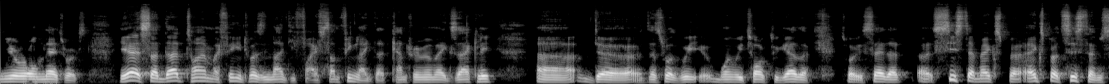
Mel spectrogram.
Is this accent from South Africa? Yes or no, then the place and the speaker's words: no; southern France, France; moved away; also born or lived in Switzerland / Paris; lived nine years in Switzerland, then we moved to the south uh, of France, and that's where I did all my my scholarship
